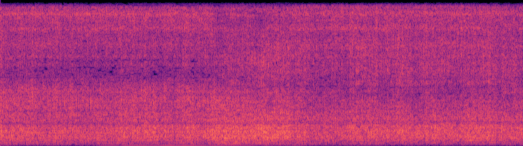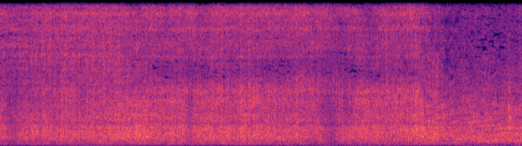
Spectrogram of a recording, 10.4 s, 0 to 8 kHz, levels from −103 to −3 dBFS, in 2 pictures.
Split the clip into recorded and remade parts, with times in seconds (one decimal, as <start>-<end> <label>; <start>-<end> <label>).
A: 0.0-9.1 recorded; 9.1-9.8 remade; 9.8-10.5 recorded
